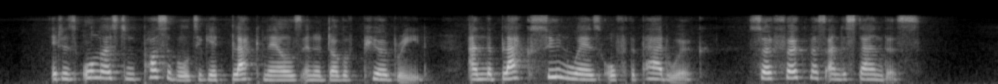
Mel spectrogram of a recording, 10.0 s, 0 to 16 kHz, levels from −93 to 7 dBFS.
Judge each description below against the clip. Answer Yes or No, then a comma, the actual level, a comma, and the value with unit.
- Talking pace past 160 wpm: Yes, average, 170 wpm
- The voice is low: No, high, 225 Hz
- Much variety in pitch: No, average, 4.4 semitones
